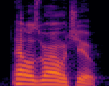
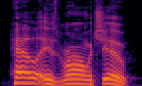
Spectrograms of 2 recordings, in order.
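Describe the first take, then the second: First: Said in the usual way. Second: Slower, higher, with "Hell" hit hard; pushing the repeat up into open outrage; exasperated outburst. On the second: Real, not acted. Repeats the rant line, escalating.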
